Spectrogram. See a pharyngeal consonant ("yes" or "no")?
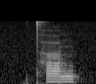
no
